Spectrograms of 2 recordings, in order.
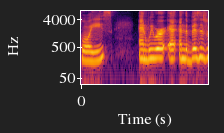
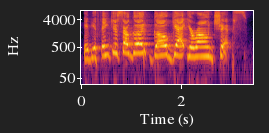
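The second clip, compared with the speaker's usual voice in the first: stern boss; 4 semitones higher, slower than usual. Retold or imitated. Boss scolds crying young employee.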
